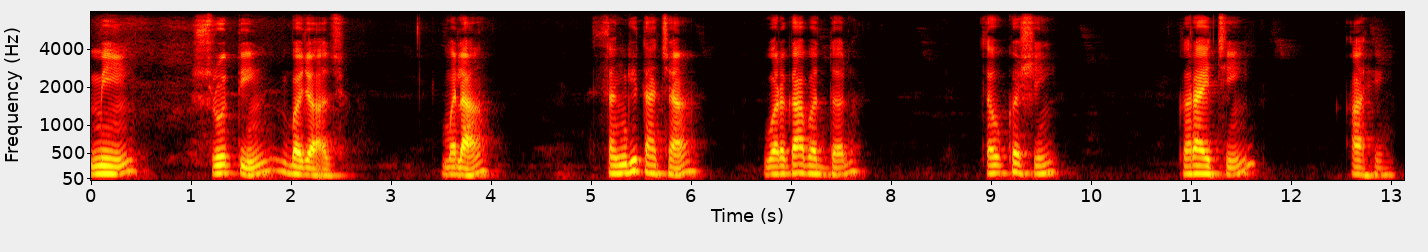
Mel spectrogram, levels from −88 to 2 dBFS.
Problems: constant background noise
